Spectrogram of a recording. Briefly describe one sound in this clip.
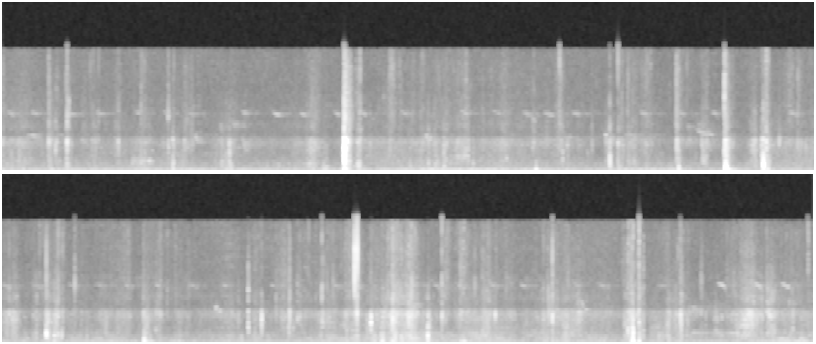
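Branches knock and creak under a climber's weight.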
